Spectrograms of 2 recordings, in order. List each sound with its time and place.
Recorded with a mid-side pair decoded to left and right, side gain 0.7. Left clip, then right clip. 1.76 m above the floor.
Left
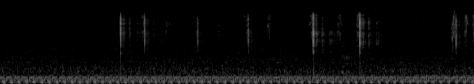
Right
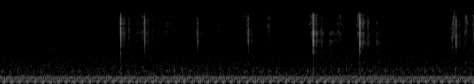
1.2 s scissors: 5° left, 1.3 m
